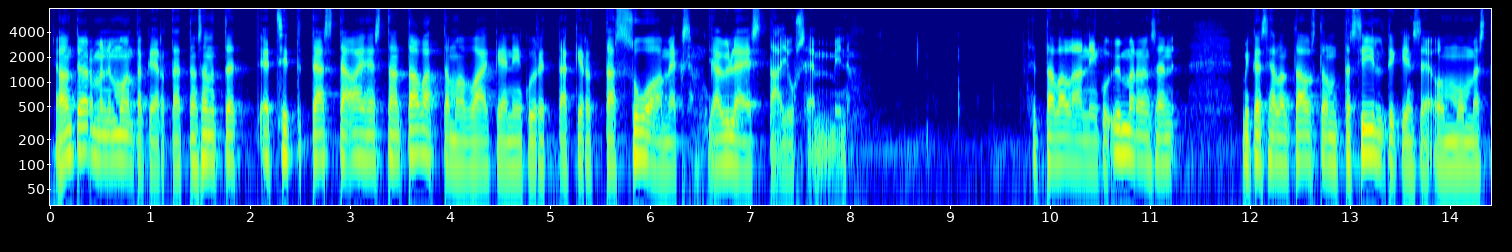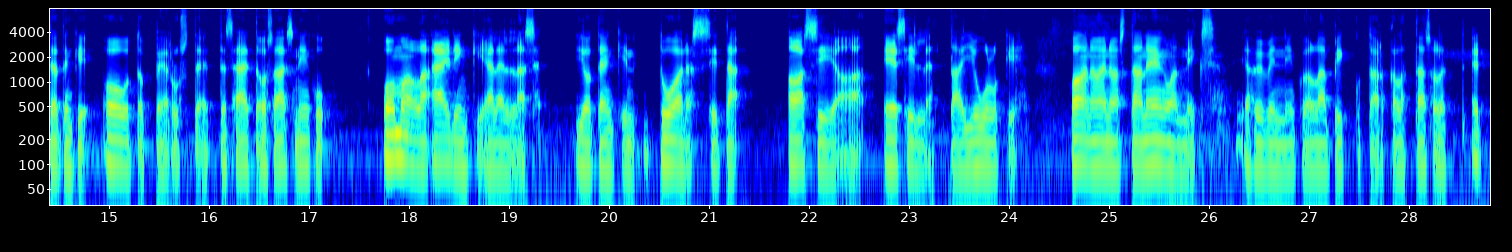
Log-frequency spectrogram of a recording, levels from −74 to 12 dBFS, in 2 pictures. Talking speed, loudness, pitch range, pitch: 135 wpm, -29 LUFS, 95-115 Hz, 100 Hz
